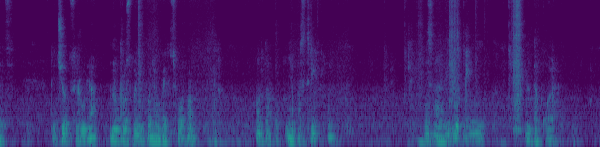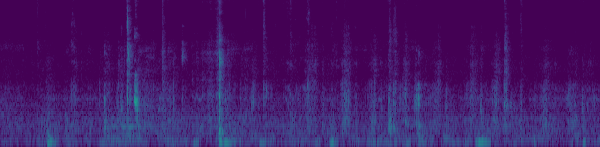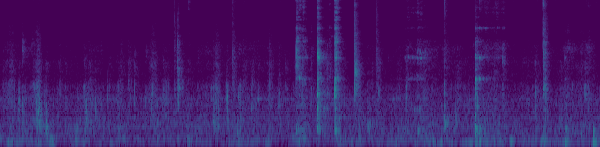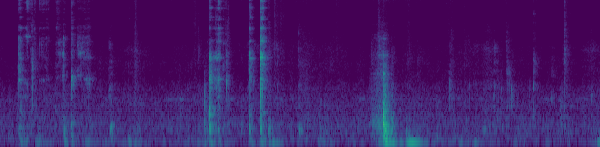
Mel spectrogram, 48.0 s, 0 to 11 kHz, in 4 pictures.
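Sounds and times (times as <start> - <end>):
chewing steak: 12.7 - 38.8
fork and knife clinking on plate: 32.1 - 32.6, 33.5 - 34.2.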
